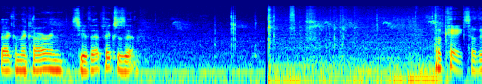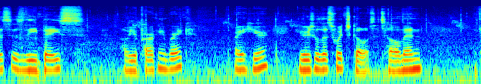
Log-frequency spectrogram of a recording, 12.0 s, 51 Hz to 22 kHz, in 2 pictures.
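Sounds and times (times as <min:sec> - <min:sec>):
steady low hum: 0:00.0 - 0:12.0
handling clicks and rustles: 0:02.6 - 0:09.7.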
